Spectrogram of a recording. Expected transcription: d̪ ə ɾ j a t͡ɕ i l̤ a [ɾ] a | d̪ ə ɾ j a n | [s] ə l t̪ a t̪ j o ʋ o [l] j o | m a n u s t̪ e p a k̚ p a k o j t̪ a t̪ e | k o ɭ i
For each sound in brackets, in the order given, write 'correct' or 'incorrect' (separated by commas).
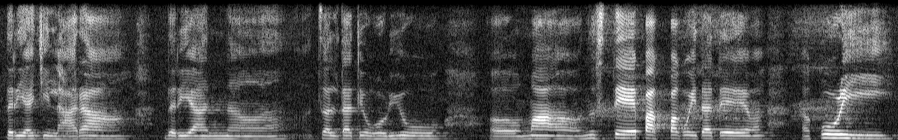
correct, incorrect, incorrect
